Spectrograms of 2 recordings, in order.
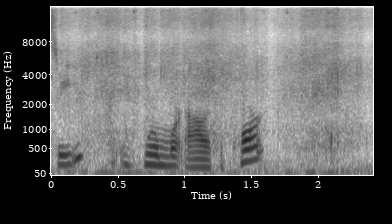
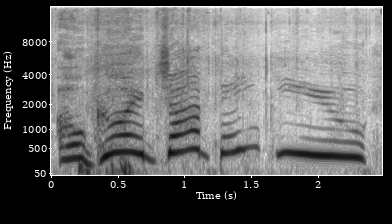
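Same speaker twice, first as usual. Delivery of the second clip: much higher, louder yays; excited cheering; 14 semitones higher, 8 dB louder, much slower than usual. Real, not acted. Trainer cheering the puppy on with yays. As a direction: cheer like she won a prize.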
